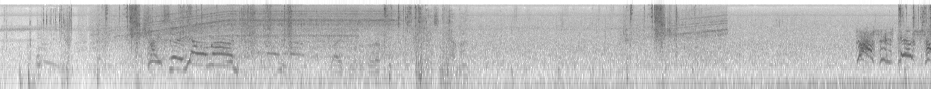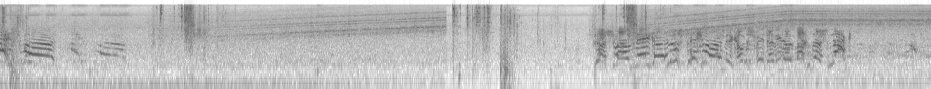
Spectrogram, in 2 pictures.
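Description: A pulley whirs along a cable, its whine rising in pitch as it speeds up.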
